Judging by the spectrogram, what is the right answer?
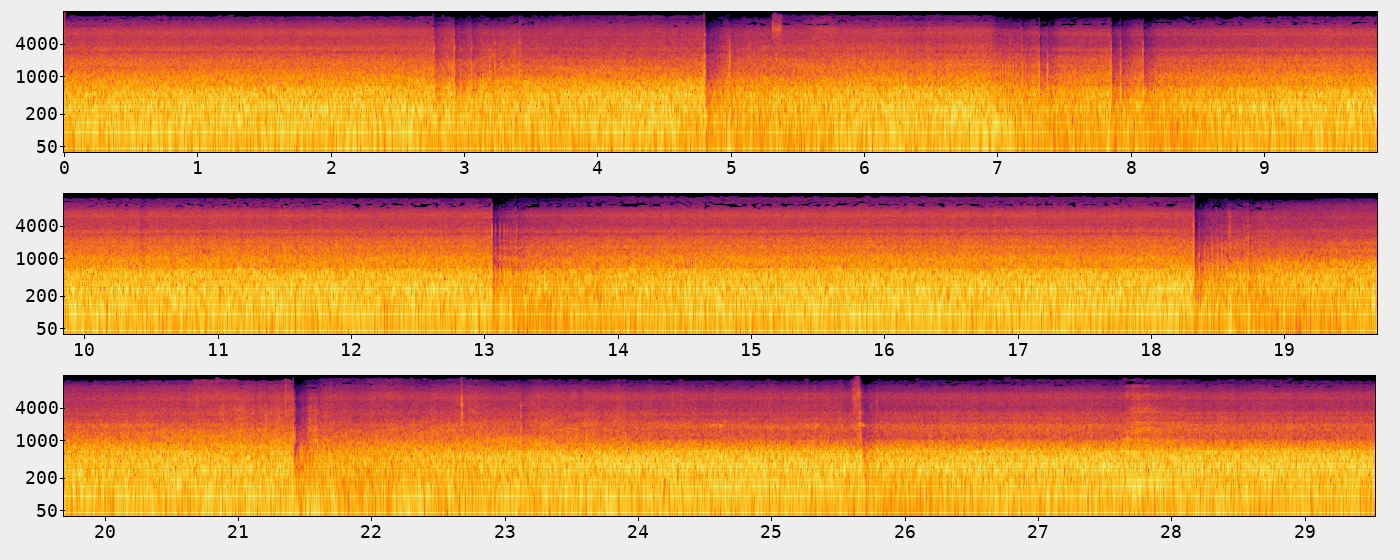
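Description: Steady rushing of creek water pouring over a low dam, loud and even, with a few brief dips.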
